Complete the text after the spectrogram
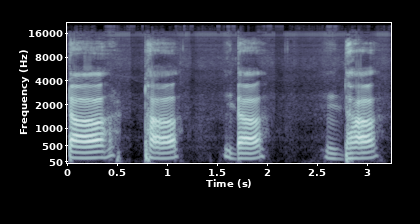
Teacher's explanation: तो जीभ जो है इसमें थोड़ा ऊपर की ओर मुड़ा जाएगा मूर्धन्य में।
